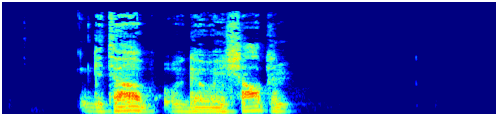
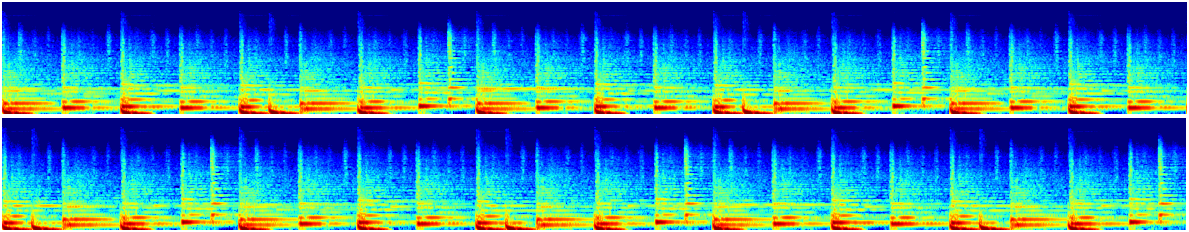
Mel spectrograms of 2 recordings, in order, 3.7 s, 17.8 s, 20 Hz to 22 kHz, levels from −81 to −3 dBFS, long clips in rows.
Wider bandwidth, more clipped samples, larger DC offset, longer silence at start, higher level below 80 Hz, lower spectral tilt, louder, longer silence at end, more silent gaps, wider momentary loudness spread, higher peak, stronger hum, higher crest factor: first, 16 kHz vs 8 kHz; second, under 0.1% vs 0.8%; neither; first, 0.6 s vs 0 s; second, -58 dBFS vs -12 dBFS; second, -4 dB/octave vs -8.5 dB/octave; second, -24 LUFS vs -14 LUFS; first, 1.55 s vs 0.05 s; neither; first, 14 LU vs 5 LU; second, -6 dBFS vs 0 dBFS; neither; first, 20 dB vs 10 dB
